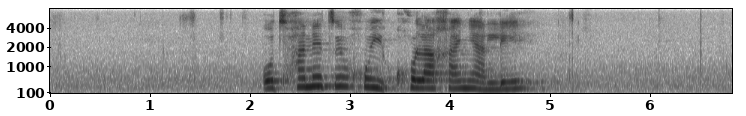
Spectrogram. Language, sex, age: Tswana, female, 21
